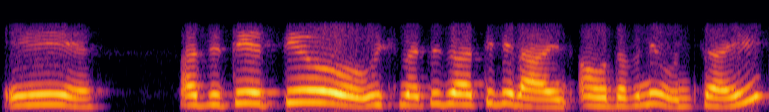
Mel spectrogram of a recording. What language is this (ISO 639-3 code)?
nep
